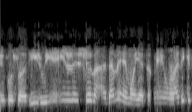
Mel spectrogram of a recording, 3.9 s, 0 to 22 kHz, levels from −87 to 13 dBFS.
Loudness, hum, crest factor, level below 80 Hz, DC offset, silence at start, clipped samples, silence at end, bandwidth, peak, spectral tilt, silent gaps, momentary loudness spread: -14 LUFS; none; 12 dB; -68 dBFS; under 0.1%; 0 s; under 0.1%; 0 s; 7.6 kHz; -4 dBFS; -2.5 dB/octave; none; 3 LU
